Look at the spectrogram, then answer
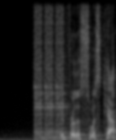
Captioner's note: buzzer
